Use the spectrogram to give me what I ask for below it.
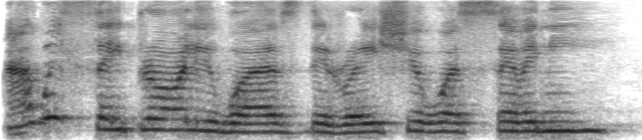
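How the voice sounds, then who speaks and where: A husky-voiced Colombian-born woman in her forties reflects aloud as a guest in a casual interview, laughing easily. Her voice is medium-pitched and a bit bright, at a normal speed.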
